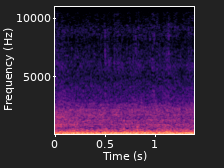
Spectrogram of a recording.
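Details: 2002 Ford Mustang GT idling low at about 500 rpm at a red light, with a deep rumble that stumbles unevenly and worsens; a definite misfire. It may keep burning coils, and the car was driven through a puddle, wetting the air filter; a bent rod is suspected. Cause unconfirmed.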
